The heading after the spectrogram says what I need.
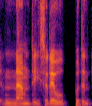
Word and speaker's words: Nnamdi: And I think he said Nnamdi, and I was Th- like, That's actually correct. "It is." Because it's Igbo, so it's a Nigerian name.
